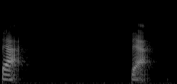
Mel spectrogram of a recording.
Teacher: the end it's held so it's called a held T and it's like you're about to make the tea but you don't let out the puff of air · at the end it's held so it's called a held T and it's like you're about to make the tea but you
